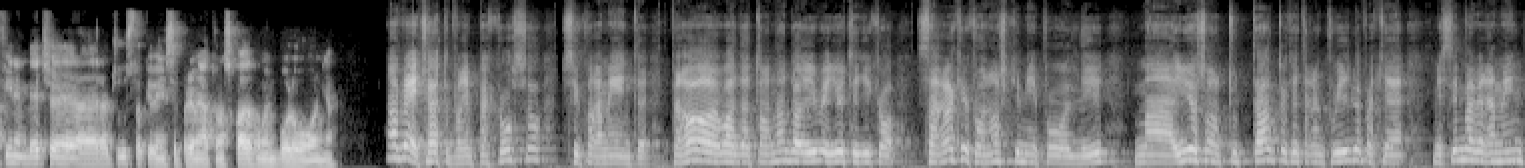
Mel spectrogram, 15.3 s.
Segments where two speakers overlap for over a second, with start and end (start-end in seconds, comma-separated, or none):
none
